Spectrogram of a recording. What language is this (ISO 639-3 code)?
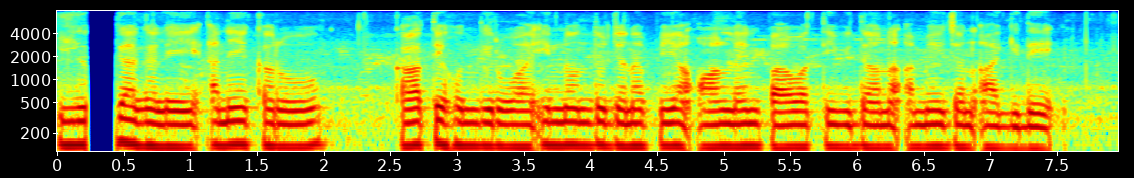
kan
